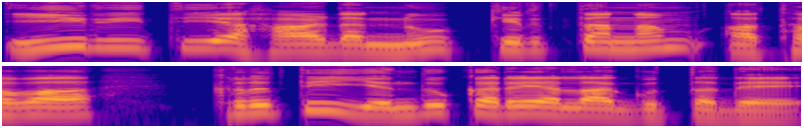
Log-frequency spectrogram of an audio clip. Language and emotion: Kannada, neutral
